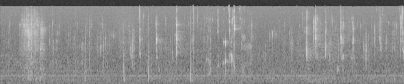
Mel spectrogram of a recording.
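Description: Faint chewing and small wet mouth clicks of someone eating a spoonful of chili, with a soft breath about half a second in. A faint steady hum runs underneath.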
